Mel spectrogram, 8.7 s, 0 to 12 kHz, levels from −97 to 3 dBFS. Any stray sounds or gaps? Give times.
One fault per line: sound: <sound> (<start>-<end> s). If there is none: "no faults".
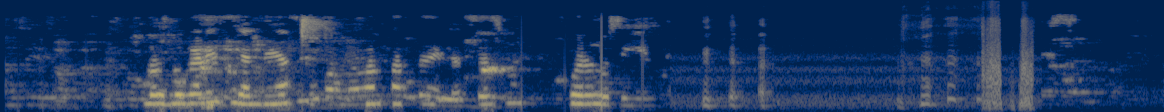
sound: laugh (5.3-5.8 s)
sound: laugh (6.7-7.8 s)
